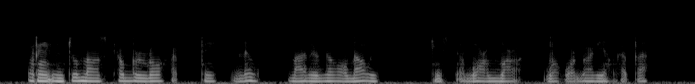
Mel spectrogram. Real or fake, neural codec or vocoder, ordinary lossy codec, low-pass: fake; autoencoder, 22.05 kHz, a latent of 192 numbers a frame, VITS, trained on many speakers; none; 3.6 kHz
